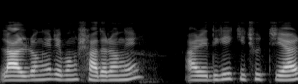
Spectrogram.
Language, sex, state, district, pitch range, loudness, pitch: Bengali, female, Odisha, Malkangiri, 200-230 Hz, -21 LUFS, 215 Hz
